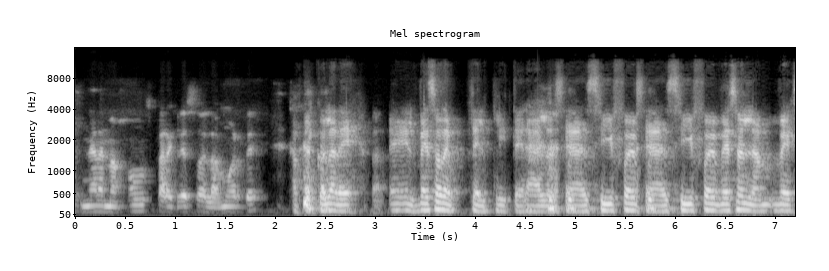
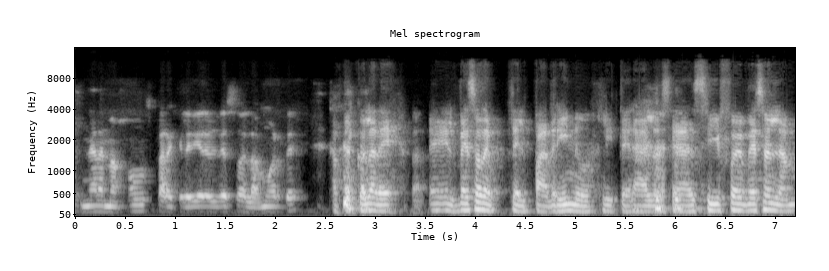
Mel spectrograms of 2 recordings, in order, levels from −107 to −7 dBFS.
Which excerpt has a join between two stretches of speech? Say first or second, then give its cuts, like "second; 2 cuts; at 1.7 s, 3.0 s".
first; 3 cuts; at 1.0 s, 4.2 s, 5.6 s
